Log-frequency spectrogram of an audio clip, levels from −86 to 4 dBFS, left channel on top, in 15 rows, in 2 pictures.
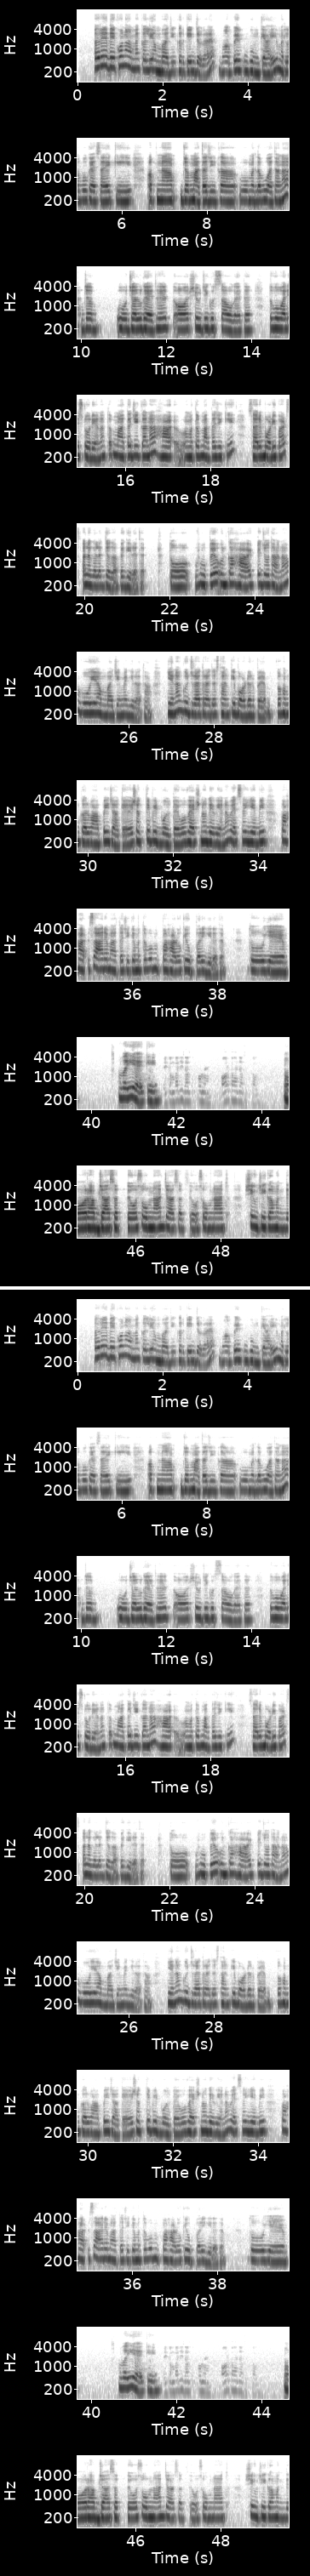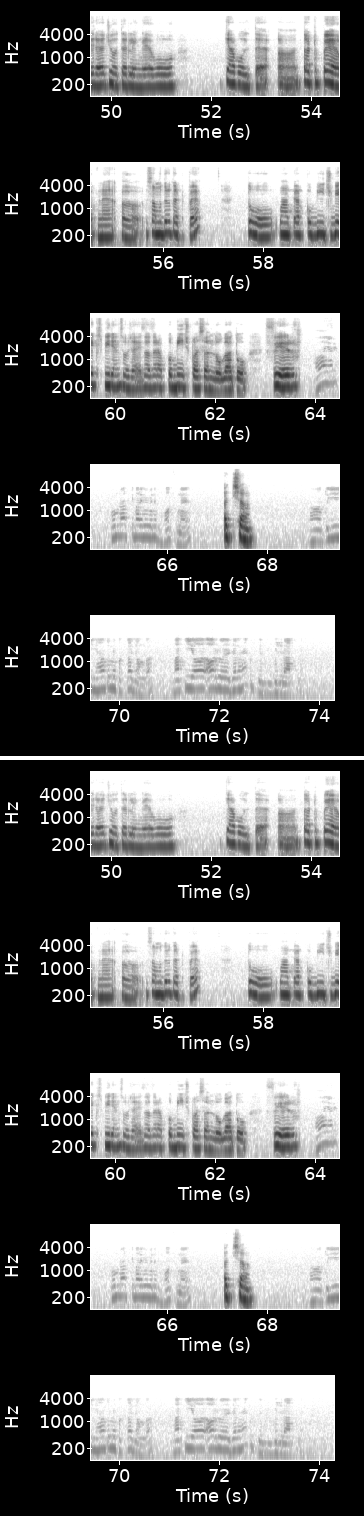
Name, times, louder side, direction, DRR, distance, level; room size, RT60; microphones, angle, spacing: voice 1, 0.4-10.4 10.8-21.4 21.7-38.2 38.7-39.7 40.6-41.6 44.5-51.3 52.3-56.7 57.7-62.8 63.1-63.7 67.1-67.7, left 4 dB, 55° left, 0.5 m, -24 dB
voice 2, 23.1-23.6 40.7-40.8 41.1-41.3 41.7-44.0 58.4-58.7 64.0-64.5 64.9-66.5 68.8-70.7 71.1-73.7, left 1 dB, 20° left, 7.9 m, -51 dB
head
